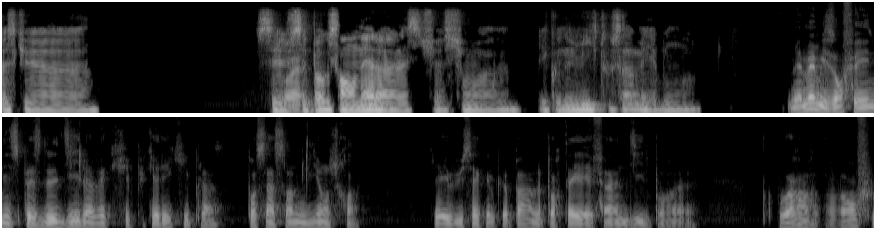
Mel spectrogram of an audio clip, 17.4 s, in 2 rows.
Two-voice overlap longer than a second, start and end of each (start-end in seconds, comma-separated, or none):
none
